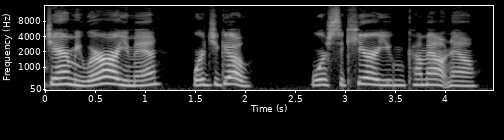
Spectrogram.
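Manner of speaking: loud holler into the night; shouted call. A narrator's reading. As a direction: call out to someone far off. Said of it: "Nathan's voice screamed out into the night".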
